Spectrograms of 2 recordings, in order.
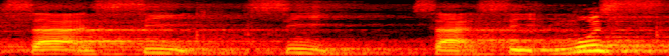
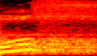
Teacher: So itu kan bunyinya beda dengan sin ya. Sa itu tipis, sa si mus tipis, mustaqim. Kalau mus tebal dia, isti'la.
